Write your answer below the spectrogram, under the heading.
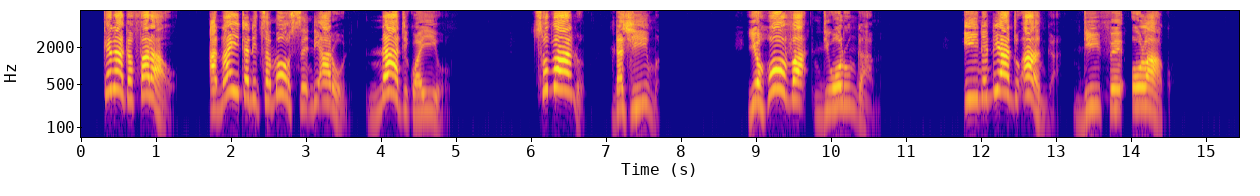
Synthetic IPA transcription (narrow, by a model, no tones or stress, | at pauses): kɛnak̬afaɾa̰ɔ̰ | anaitanit͡samɔsɛndiaɾɔ̰ni | nat̬ikwaiːwɔ̰ | t͡sʰɔpanɔ | ndat͡ʃiːmwa | jɛɦɔvandiwɔluŋɡa̰ːma | inɛndiantʰuʔaŋɡa̰ | ndifɛɔlaːkwa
